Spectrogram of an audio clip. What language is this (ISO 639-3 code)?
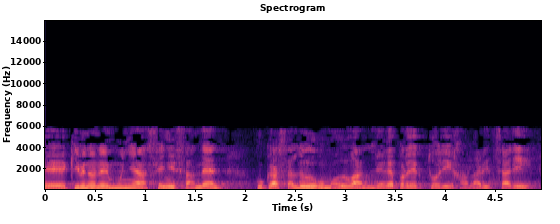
eus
